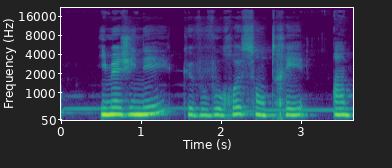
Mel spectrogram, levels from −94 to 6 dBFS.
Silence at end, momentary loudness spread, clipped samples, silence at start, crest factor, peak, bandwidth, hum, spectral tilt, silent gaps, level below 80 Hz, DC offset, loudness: 0 s; 13 LU; under 0.1%; 0.5 s; 14 dB; -4 dBFS; 10.5 kHz; none; -7 dB/octave; none; -62 dBFS; under 0.1%; -18 LUFS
